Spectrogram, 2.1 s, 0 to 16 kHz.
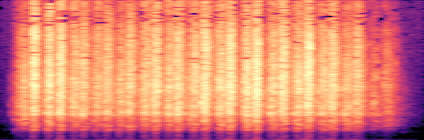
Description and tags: Native Wooden Rain Stick Hit
Homemade Recording
Part of an original native Colombian percussion sampler.
Recorded with a Shure SM57 > Yamaha MG127cx > Mbox > Ableton Live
